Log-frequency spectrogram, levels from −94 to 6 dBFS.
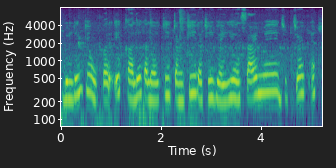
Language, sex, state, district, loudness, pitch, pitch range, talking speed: Hindi, female, Uttar Pradesh, Lalitpur, -14 LUFS, 235 Hz, 220-275 Hz, 150 wpm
